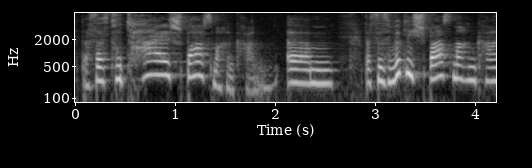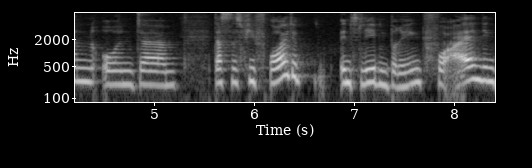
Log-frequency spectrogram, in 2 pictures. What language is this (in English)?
German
